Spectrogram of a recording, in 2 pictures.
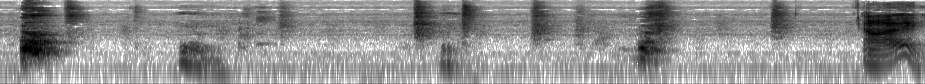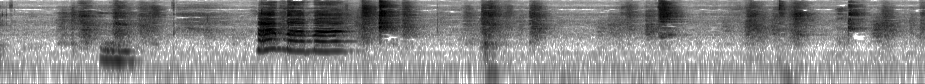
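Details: Pet Basset Hound indoors, grumbling and barking back at another hound lying in her favourite bed. Short barks and low grumbling whines come irregularly, mixed with a woman's voice speaking.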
